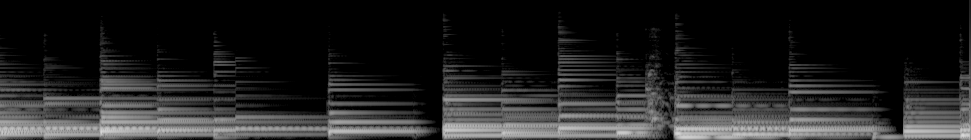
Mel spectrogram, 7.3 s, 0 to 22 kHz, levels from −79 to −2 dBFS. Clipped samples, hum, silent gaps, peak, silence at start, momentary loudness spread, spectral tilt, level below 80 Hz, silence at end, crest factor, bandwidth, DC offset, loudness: under 0.1%; none; none; -8 dBFS; 0 s; 11 LU; -9.5 dB/octave; -62 dBFS; 0 s; 18 dB; 10.5 kHz; under 0.1%; -26 LUFS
